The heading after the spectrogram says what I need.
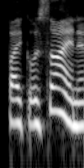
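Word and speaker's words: phycocyanin: hours virtually gone because ficoin I'm going to spell that for people who are listening and not watching ficoin is spelled phy c c y a n i n FICO cyanin py c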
